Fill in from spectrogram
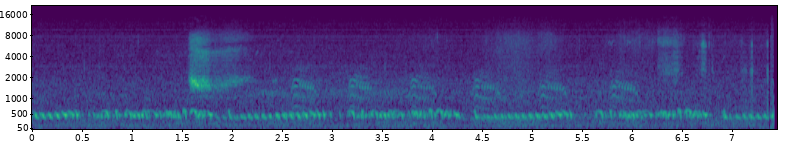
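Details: On a very cold morning in Scotland, black grouse give a steady, low, bubbling cooing in long overlapping phrases, with a sharp hissing sneeze near the start and fainter hisses later.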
